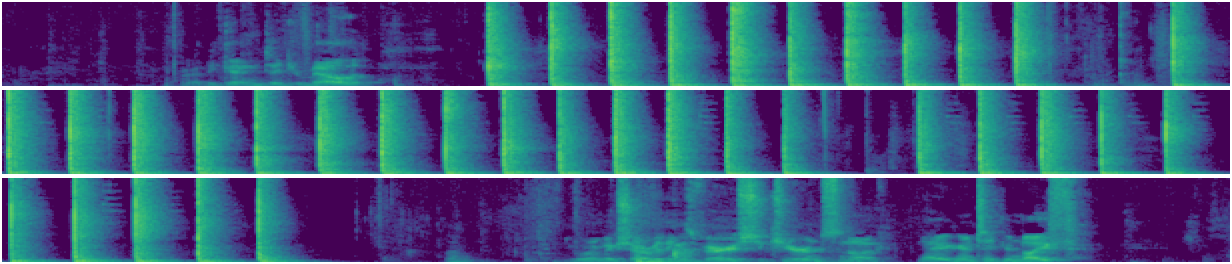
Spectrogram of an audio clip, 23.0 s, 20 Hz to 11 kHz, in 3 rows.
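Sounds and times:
rubber mallet striking plastic: 3.0s - 6.7s, 7.3s - 17.3s.

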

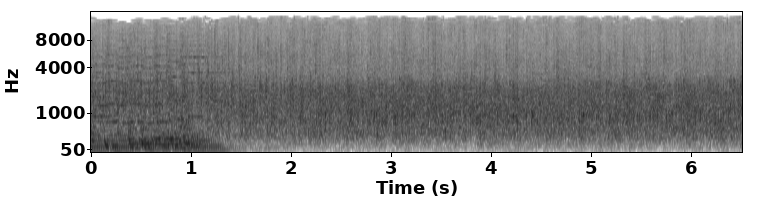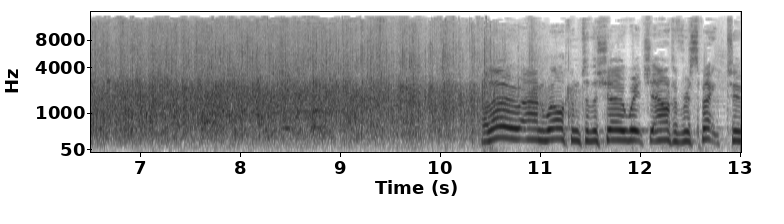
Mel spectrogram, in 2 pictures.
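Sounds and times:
audience applauding: 0.0s - 11.4s.

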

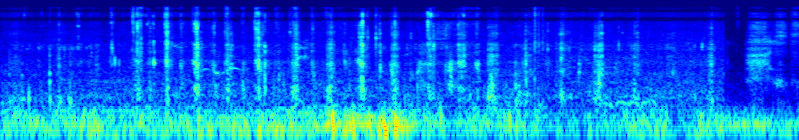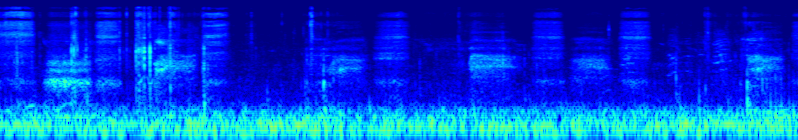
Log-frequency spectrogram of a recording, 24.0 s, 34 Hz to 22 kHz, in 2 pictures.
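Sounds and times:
crunchy chewing: 0.0s - 11.0s, 12.1s - 17.0s.

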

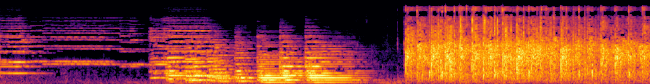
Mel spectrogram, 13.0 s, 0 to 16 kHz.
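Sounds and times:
audience applause: 8.0s - 13.0s.

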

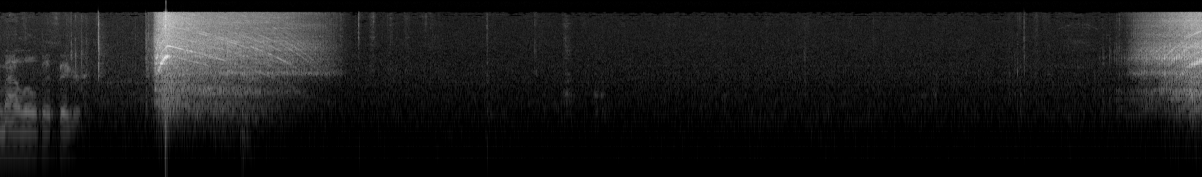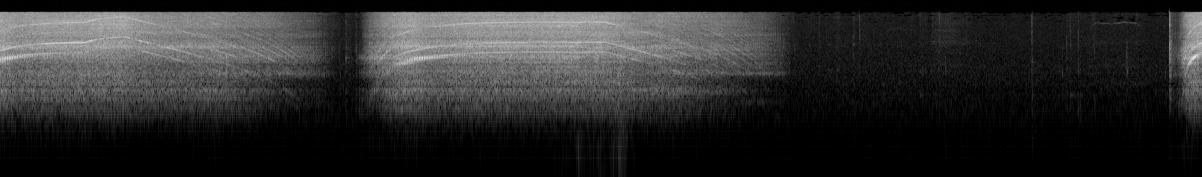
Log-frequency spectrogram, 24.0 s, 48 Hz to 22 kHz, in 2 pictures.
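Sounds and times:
power drill boring through tin: 1.5s - 3.4s, 11.2s - 19.8s, 23.7s - 24.0s.

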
